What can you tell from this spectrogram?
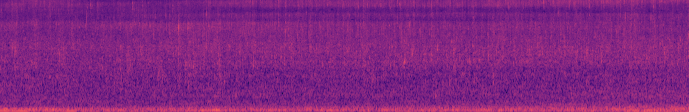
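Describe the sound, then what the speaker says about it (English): A backyard waterfall spills into a stream, making a steady, soft trickling rush that stays faint and even throughout, with no speech. "So you've got a view of the waterfall, and then it streams all the way across."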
